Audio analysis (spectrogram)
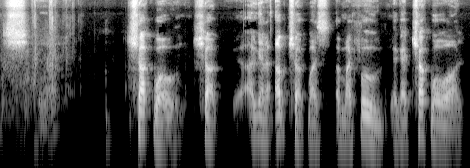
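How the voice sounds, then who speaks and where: A man's voice: fairly low pitch, takes it slowly, a bit bright, slightly rough. A man hosting a live stream, talking bluntly and profanely, arguing, with many "you know" fillers. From United States. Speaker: host. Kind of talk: combative live-stream commentary.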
